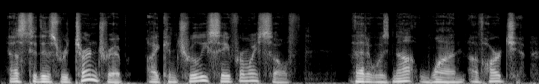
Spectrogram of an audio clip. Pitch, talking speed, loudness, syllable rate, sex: 125 Hz, 200 wpm, -17 LUFS, 5.2 syllables/s, male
